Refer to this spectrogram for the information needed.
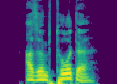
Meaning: asymptote (straight line which a curve approaches arbitrarily closely)
- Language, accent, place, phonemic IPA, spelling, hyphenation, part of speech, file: German, Germany, Berlin, /ˌazʏmpˈtoːtə/, Asymptote, Asymp‧to‧te, noun, De-Asymptote.ogg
